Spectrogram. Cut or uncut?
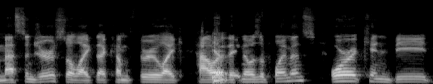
cut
